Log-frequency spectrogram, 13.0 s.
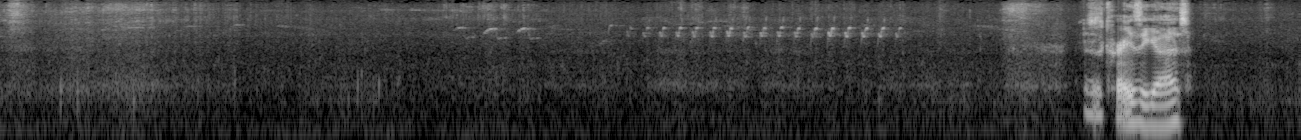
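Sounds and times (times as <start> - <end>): bird trill: 6.1 - 9.2.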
